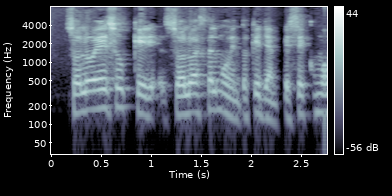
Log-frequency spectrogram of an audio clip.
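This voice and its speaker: A man with a Bogotá accent speaks at a fairly quick pace. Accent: Bogotá Colombian Spanish. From Colombia, Bogotá. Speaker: actor. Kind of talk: interview.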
